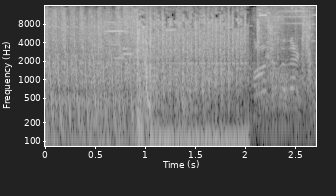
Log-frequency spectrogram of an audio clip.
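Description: The Hurricane gun fires in Mass Effect Andromeda as a dense, rapid stream of close shots that runs for about two seconds, then cuts off abruptly.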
